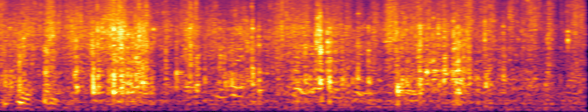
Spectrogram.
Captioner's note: loud clattering; giggles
